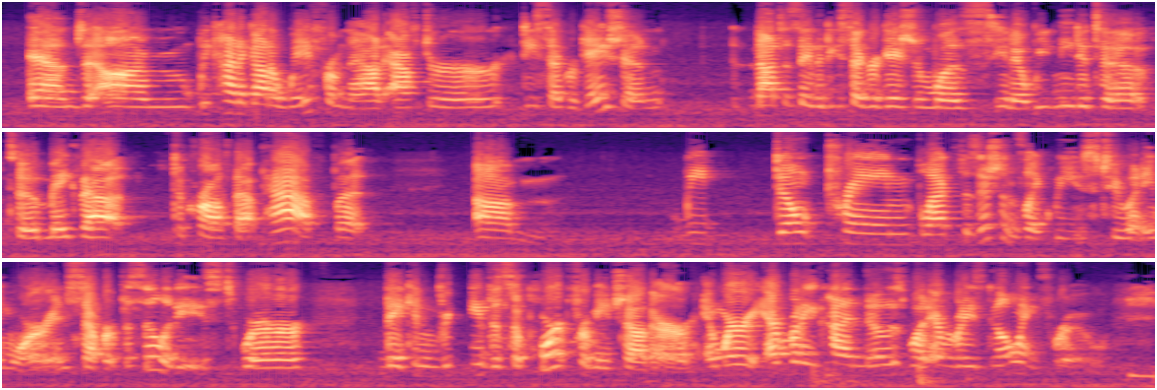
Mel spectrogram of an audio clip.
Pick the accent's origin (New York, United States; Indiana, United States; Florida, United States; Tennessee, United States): New York, United States; You know, I'm originally from New York, not the city, I'm from upstate New York, about 2 hours north of the city. And so I still keep learning about the South. I am not from here. I've been here 27 years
